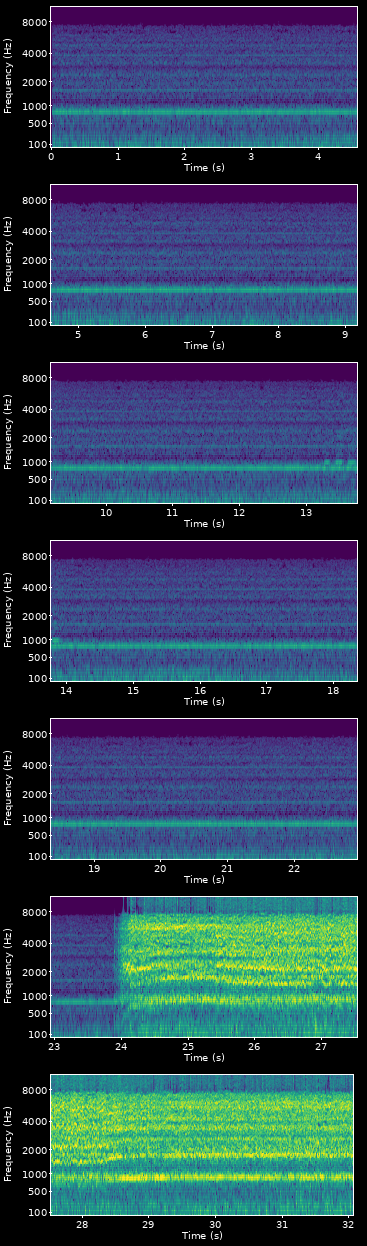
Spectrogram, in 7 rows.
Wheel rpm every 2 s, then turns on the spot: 0, 0, 0, 0, 0, 0, 0, 0, 0, 0, 0, 0, 170, 210, 230, 230.
none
